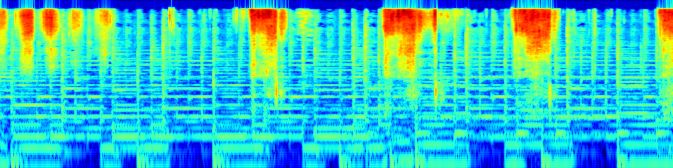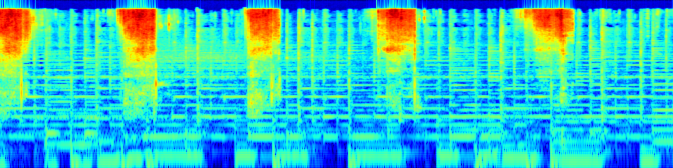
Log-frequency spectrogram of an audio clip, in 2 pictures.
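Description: Background music, with crisp strokes of a chef's knife cutting through red onion on a wooden cutting board.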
